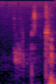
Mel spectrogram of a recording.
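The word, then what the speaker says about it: 七: So this is number 6, and as you can see, the characters are quite simple to write, and 6 is pronounced as 6.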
